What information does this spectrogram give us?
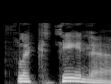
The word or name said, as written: phlyctena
